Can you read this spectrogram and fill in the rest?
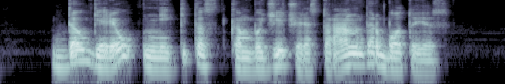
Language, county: Lithuanian, Klaipėda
